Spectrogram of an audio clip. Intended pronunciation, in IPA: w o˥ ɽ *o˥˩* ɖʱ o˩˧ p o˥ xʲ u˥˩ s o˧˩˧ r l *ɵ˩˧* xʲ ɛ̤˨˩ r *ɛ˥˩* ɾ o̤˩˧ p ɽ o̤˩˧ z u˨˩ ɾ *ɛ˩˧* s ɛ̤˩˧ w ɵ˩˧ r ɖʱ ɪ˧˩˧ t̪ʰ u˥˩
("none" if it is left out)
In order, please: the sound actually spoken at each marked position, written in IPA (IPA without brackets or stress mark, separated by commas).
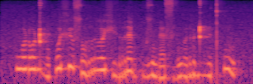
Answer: o˥, ɵ˥, ɛ˥˩, ɛ˨˩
